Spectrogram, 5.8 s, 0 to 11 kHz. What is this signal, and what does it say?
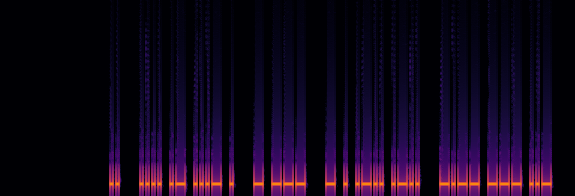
Morse code, heard as a keyed tone, about 40 wpm, 700 Hz. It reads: I HAVE TO TELL YOU
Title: Sets of 5 Words 40wpm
